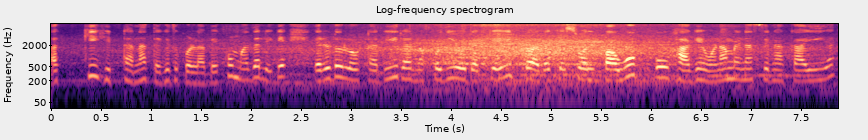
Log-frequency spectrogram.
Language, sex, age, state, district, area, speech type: Kannada, female, 30-45, Karnataka, Chikkamagaluru, rural, spontaneous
